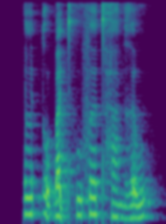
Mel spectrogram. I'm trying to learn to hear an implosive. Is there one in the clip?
yes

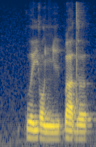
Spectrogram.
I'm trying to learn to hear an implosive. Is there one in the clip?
yes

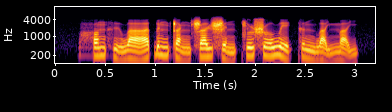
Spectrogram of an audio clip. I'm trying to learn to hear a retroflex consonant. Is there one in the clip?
yes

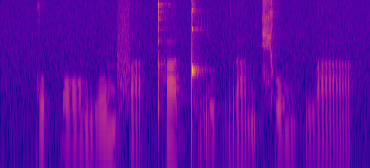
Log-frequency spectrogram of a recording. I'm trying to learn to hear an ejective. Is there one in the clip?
no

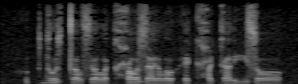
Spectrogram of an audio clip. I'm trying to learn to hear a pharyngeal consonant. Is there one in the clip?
yes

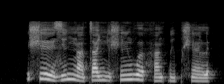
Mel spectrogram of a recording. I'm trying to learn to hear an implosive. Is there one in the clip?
no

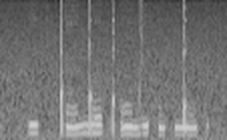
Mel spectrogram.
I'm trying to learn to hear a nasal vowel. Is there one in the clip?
yes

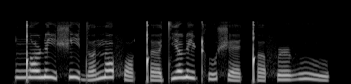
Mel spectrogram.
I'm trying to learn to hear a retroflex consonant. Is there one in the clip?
yes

